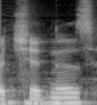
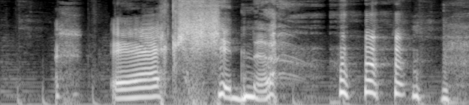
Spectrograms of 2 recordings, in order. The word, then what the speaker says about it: echidna: Like, I think also echidnas have puggles as well.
